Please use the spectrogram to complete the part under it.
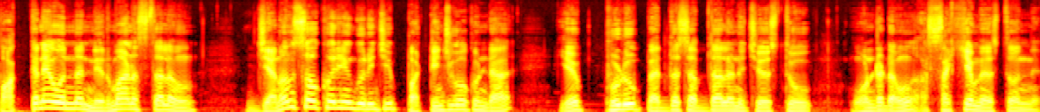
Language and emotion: Telugu, disgusted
